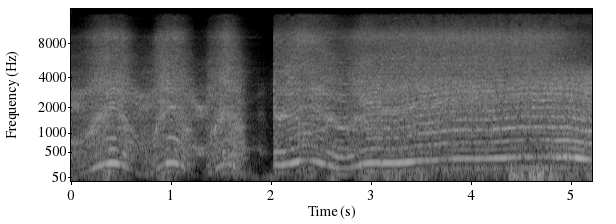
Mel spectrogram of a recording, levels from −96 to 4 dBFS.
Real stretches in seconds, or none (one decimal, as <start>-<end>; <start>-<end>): 3.1-5.2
